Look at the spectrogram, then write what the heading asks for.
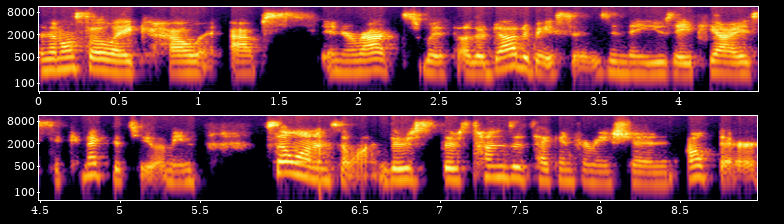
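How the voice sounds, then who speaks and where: A woman talks at a medium pitch and a fairly quick pace. Her pitch varies in an ordinary way, with a dry, close sound and no echo. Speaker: tech company executive. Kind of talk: webinar presentation. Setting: webinar. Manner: fast.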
